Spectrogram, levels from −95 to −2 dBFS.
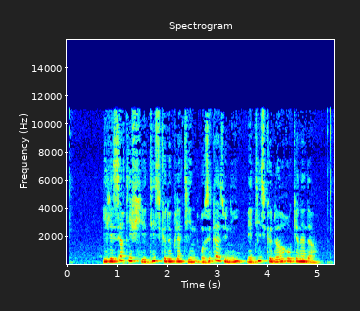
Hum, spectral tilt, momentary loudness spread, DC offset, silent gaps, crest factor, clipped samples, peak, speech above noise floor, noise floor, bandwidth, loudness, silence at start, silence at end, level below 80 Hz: none; -7 dB/octave; 7 LU; under 0.1%; none; 14 dB; under 0.1%; -4 dBFS; 41 dB; -58 dBFS; 11.5 kHz; -18 LUFS; 0.7 s; 0.3 s; -54 dBFS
